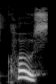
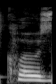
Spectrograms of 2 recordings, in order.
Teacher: the word close with the Z sound is a verb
